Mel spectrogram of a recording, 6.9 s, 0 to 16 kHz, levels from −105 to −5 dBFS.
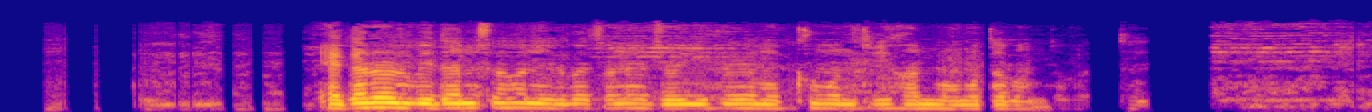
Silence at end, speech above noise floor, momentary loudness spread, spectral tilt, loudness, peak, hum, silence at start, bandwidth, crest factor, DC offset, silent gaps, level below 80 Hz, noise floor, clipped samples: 0.15 s; 22 dB; 25 LU; -7 dB/octave; -19 LUFS; -2 dBFS; none; 0.7 s; 7.6 kHz; 20 dB; under 0.1%; 1.43-1.49 s, 5.46-5.59 s, 5.75-6.03 s; -62 dBFS; -40 dBFS; under 0.1%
